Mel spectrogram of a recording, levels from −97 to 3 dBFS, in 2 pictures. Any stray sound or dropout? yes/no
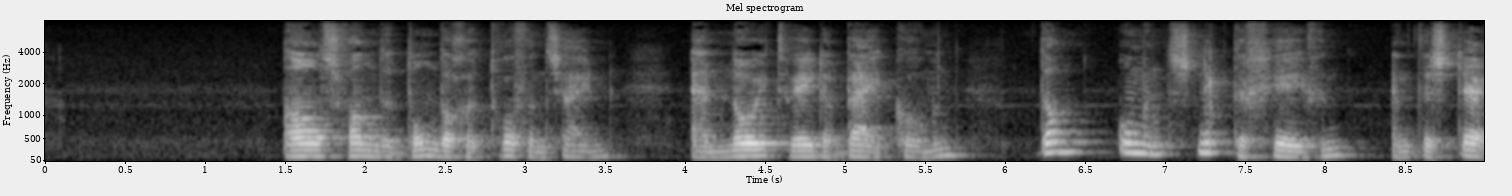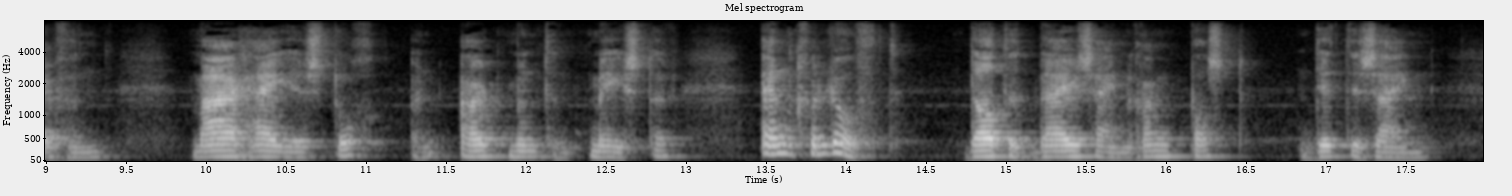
no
